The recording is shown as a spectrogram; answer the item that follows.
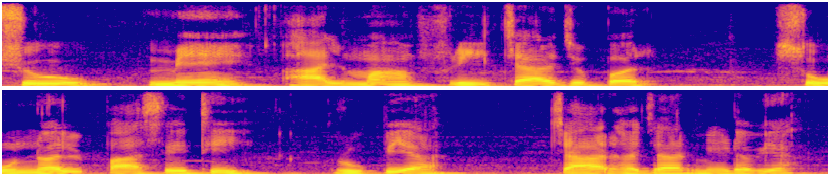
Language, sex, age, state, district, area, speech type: Gujarati, male, 18-30, Gujarat, Ahmedabad, urban, read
